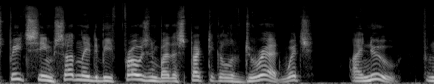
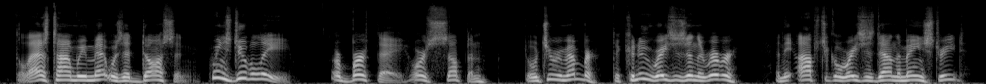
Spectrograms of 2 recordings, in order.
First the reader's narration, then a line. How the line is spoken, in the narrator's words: His face showed desperate, for all his voice sounded hearty and genial, as he said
